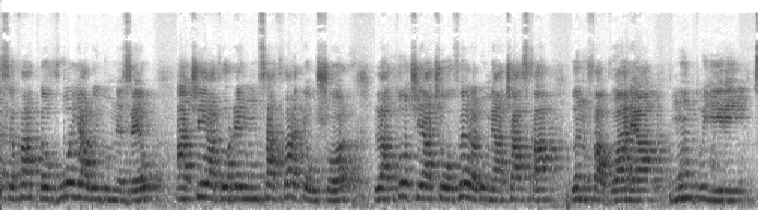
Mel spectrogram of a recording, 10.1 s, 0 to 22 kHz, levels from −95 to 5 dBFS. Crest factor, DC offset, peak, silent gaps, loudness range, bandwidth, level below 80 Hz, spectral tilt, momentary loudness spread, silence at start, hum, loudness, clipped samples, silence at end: 12 dB; under 0.1%; -4 dBFS; none; 1 LU; 17 kHz; -52 dBFS; -5 dB/octave; 6 LU; 0 s; none; -14 LUFS; under 0.1%; 0 s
